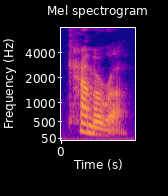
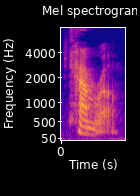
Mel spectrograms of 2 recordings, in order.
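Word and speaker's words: camera: This technically can be pronounced "cam-e-ra". Cam-e-ra. But I've hardly ever heard a native speaker say "cam-e-ra". We basically always say "cam-ra".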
